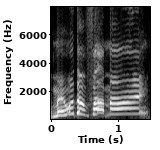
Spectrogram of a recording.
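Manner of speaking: very high squeaky mock voice of friend; imitating friend.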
